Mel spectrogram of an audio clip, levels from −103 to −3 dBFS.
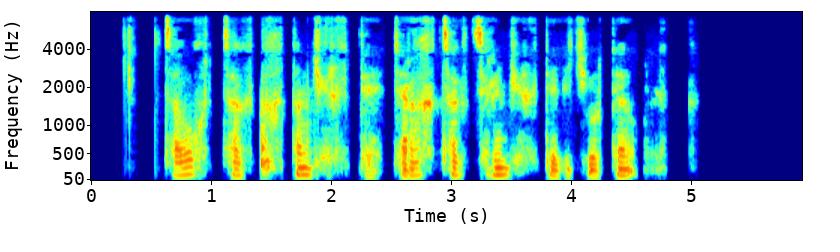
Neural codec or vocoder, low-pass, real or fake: none; 7.2 kHz; real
